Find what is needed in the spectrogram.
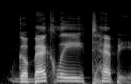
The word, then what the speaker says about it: Göbekli Tepe: Göbekli Tepe is how you say it, but it's such a weird.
